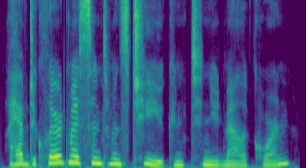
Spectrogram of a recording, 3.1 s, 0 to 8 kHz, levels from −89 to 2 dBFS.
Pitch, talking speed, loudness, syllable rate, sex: 215 Hz, 175 wpm, -17 LUFS, 6.5 syllables/s, female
